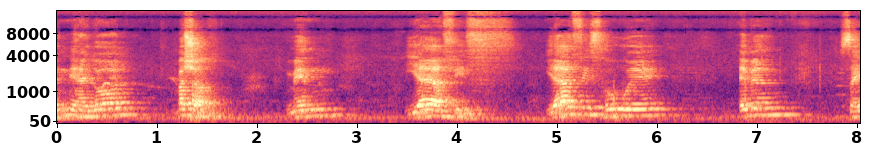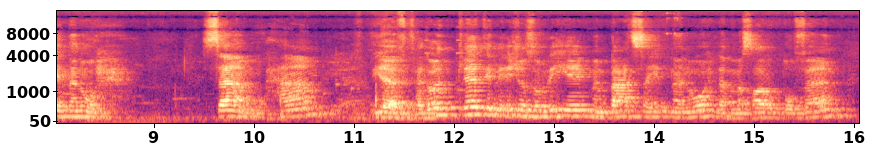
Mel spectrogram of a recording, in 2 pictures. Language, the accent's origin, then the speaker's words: Arabic; Lebanon; كانوا يقولوا هالعبارة العوام عندنا بلبنان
